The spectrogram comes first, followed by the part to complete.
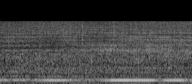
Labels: {"label": "anthrophony, boat engine", "recorder": "SoundTrap 500"}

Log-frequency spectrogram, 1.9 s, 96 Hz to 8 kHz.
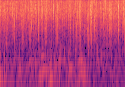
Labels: {"label": "biophony, cascading saw", "recorder": "SoundTrap 300"}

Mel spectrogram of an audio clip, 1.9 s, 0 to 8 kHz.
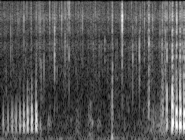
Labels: {"label": "biophony, damselfish", "recorder": "SoundTrap 600 or HydroMoth"}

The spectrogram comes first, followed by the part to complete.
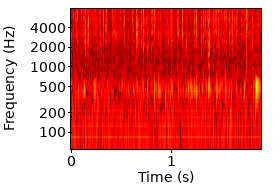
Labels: {"label": "ambient", "recorder": "HydroMoth"}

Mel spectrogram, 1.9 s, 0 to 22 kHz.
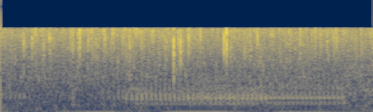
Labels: {"label": "biophony, croak", "recorder": "SoundTrap 500"}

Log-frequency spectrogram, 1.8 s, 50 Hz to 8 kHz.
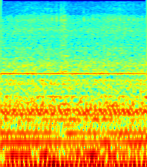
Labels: {"label": "anthrophony, boat engine", "recorder": "SoundTrap 300"}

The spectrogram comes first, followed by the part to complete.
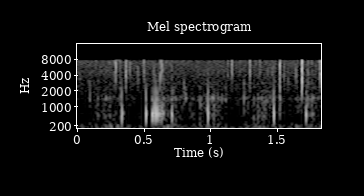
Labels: {"label": "biophony, knock croak", "recorder": "SoundTrap 300"}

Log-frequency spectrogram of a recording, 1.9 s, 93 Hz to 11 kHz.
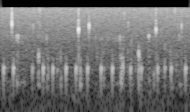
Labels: {"label": "biophony, knock croak", "recorder": "SoundTrap 300"}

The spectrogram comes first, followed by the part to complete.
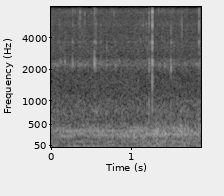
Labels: {"label": "ambient", "recorder": "HydroMoth"}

